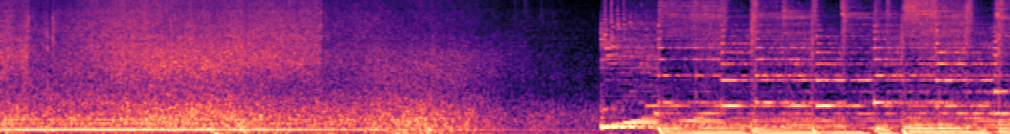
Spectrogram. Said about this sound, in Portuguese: ó o vento no litoral.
